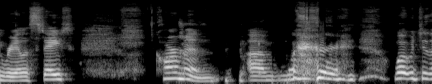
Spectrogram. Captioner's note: laughs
